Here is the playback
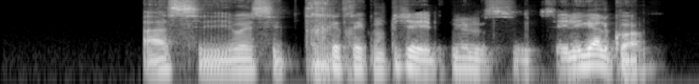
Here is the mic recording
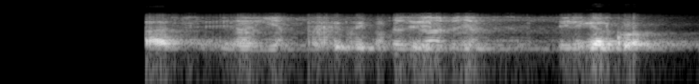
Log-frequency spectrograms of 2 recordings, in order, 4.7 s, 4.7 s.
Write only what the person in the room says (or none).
le Norguien dans la saison 1, je veux dire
